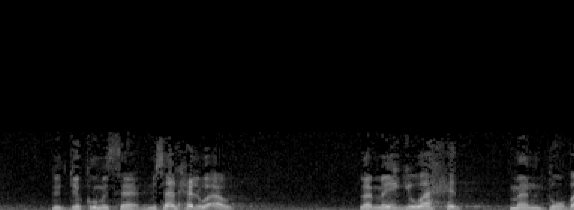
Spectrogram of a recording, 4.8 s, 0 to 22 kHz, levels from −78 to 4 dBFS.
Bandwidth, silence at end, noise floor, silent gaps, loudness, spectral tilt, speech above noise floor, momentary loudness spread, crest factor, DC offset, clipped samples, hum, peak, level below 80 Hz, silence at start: 8.4 kHz; 0 s; -53 dBFS; none; -29 LUFS; -6.5 dB/octave; 25 dB; 10 LU; 18 dB; under 0.1%; under 0.1%; none; -12 dBFS; -56 dBFS; 0.05 s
